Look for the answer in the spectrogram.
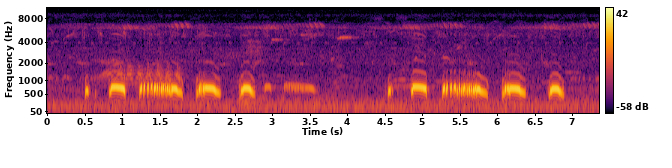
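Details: Spotted dove decoy bird giving two full cooing phrases, each of hooked rising notes, a long rolling coo and falling coos, with faint high bird chirps behind.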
